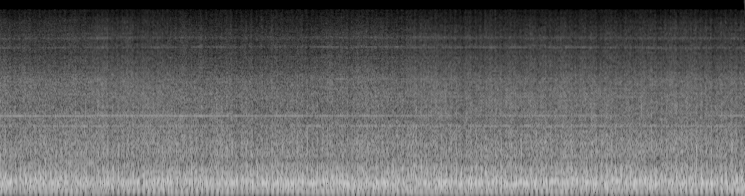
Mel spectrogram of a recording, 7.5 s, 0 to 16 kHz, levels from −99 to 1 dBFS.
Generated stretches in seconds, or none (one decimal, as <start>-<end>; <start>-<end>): 0.9-1.7; 4.1-7.5

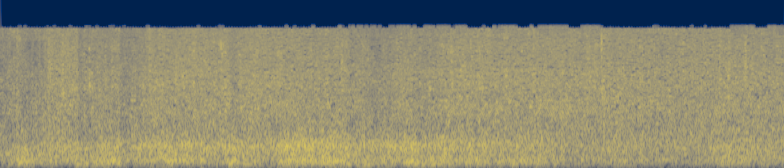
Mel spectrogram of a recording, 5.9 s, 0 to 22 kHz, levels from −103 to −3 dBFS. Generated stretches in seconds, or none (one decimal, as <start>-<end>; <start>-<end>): 1.0-4.5

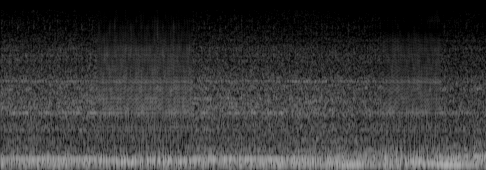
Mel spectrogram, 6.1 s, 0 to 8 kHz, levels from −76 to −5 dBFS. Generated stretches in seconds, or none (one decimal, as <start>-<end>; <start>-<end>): 1.2-2.4; 4.8-5.5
